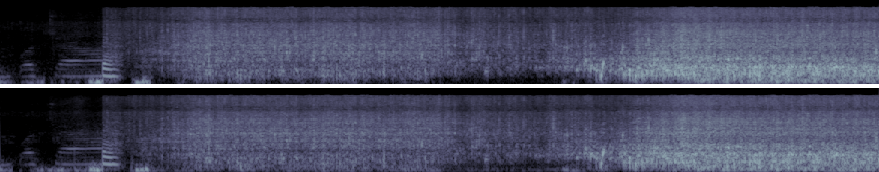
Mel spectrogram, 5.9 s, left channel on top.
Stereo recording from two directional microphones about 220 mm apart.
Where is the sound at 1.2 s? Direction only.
30° left (ahead or behind).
